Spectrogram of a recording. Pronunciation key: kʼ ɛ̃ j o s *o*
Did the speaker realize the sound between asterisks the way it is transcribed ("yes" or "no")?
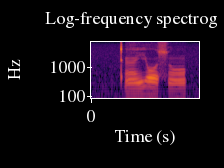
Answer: no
